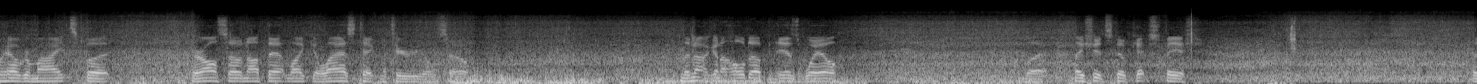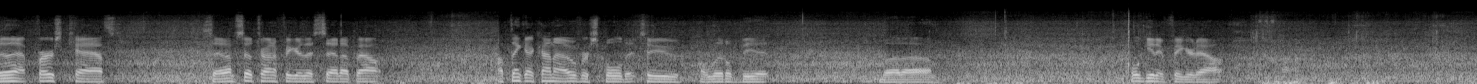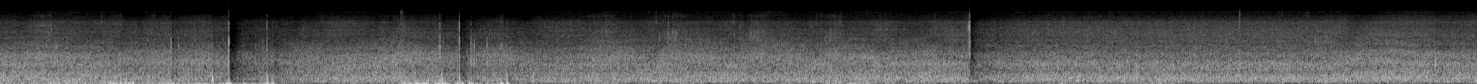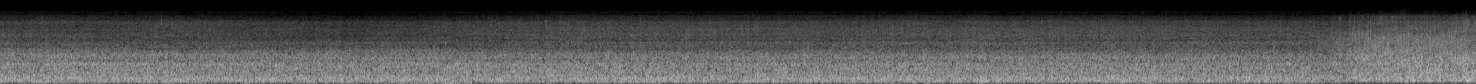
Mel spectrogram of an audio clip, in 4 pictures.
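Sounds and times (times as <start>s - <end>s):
wind buffeting microphone: 0.0s - 14.8s, 18.3s - 49.5s, 54.2s - 59.0s
creek water flowing: 0.0s - 59.0s.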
